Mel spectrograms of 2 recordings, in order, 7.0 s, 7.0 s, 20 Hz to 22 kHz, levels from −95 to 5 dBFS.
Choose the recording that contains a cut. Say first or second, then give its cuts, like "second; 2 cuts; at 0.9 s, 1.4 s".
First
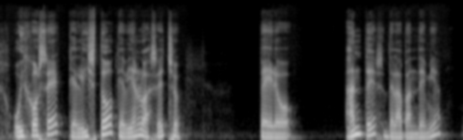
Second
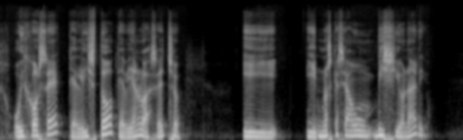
second; 2 cuts; at 3.5 s, 4.7 s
